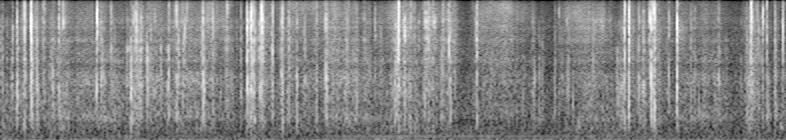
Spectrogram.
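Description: Fingertips with short dark nails rub and crinkle the clear cellophane wrap on a cardboard "Thank U Next" perfume box held in both hands, fingers spread over the front. Bright, crisp crackles come in uneven bursts over a faint, steady low hum, with a quieter stretch of soft rustling in the middle.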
